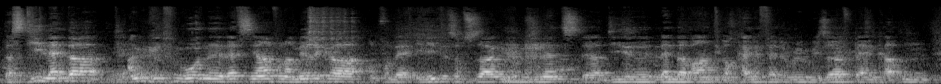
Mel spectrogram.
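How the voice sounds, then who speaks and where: A man's voice: mid-range voice, level tone, a little fast, hardly any pauses, very echoey, far from the mic, a crowd in the background. A young man from Iran pressing with questions in a debate, recorded from afar. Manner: probing, questioning. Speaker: rapper, host. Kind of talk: heated debate. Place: studio set with armchairs, indoors.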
